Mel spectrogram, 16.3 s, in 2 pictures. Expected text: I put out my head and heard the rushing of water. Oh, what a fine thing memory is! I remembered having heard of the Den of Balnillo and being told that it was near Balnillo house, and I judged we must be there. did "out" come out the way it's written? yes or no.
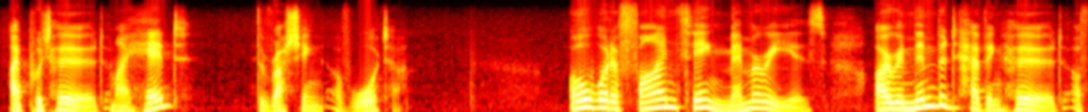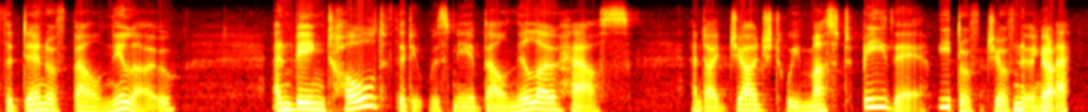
no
